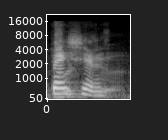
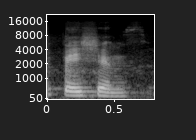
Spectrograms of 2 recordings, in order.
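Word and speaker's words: patience: পেশেন্স ভাইয়া, লিখতে লাগে লাগে পাটিয়েন্স, কিন্তু প্রনাউন্সিয়েশন হচ্ছে পেশেন্স, ওই যে ধৈর্য।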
